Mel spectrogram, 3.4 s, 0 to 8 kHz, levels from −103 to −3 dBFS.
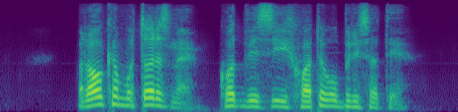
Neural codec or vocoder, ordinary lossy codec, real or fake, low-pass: codec, 16 kHz, 0.5 kbps, X-Codec, HuBERT features, trained on LibriSpeech; none; fake; 7.2 kHz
